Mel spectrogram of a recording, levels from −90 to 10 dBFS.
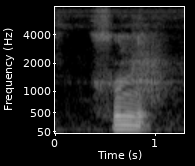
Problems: constant background noise, low volume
